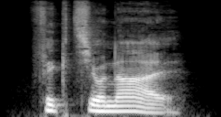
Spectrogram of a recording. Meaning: fictional
- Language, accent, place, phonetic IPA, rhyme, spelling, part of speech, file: German, Germany, Berlin, [fɪkt͡si̯oˈnaːl], -aːl, fiktional, adjective, De-fiktional.ogg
